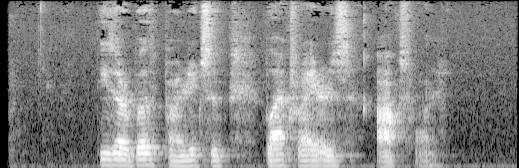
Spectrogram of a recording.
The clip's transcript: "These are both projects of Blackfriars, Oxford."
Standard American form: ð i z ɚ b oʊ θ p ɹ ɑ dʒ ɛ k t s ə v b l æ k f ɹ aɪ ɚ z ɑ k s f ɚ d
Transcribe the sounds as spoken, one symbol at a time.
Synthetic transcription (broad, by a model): ð i z ɚ b oʊ θ p ɹ ɑ dʒ ɛ k t s ə v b l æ k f ɹ aɪ ɚ z ɑ k s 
